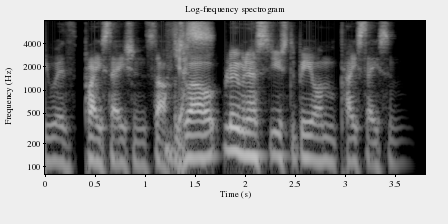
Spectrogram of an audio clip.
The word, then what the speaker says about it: Lumines: devs, it certainly pronounce Luminous, as in a bit like Luminos, as in luminosity kind of thing, but Luminous.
